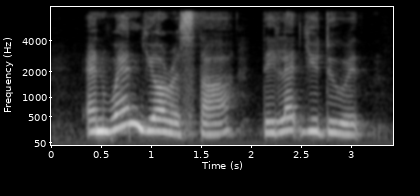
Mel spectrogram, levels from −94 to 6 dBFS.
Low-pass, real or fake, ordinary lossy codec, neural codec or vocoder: 7.2 kHz; real; none; none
